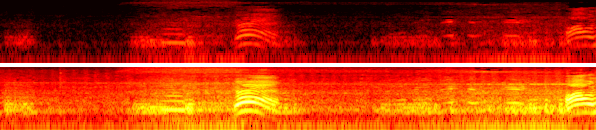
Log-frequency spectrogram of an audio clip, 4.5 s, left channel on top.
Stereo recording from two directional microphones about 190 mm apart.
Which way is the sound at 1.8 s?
30° right (ahead or behind).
